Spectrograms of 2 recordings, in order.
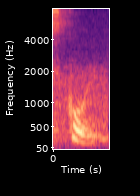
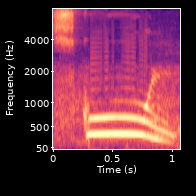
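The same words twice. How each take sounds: First: The vowel in the word is short. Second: The vowel in the word is long. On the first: The speaker calls it wrong. "এটাকে আমরা ভুলবশত বলি কি স্কুল।" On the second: The speaker calls it right. "সেটা হচ্ছে স্কুল, long হবে।"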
